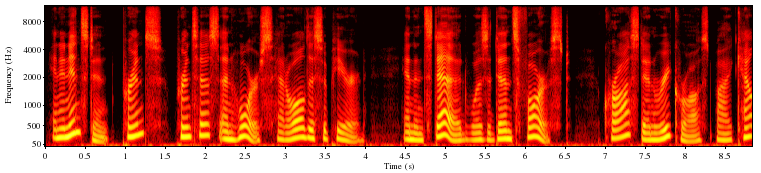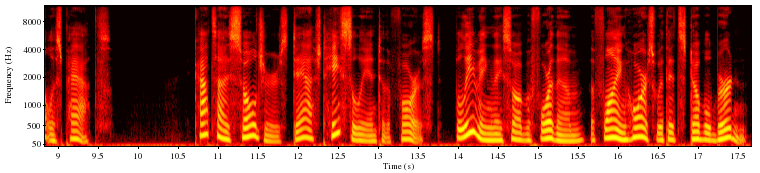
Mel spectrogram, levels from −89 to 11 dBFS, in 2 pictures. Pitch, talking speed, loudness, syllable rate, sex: 185 Hz, 140 wpm, -19 LUFS, 4.5 syllables/s, female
